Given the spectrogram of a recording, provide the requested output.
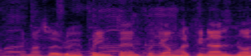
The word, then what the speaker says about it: Bruce Springsteen: Pues nos vamos a ir con una canción que le encanta a Jesús Morales, de Bruce Springsteen.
